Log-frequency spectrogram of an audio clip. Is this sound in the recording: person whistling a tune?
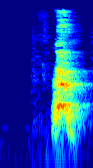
no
